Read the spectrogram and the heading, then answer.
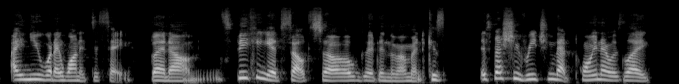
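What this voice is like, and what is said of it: Strong unusual accent. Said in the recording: “my accent is so strange ... the computer didn't really take well on some of the words that I spoke”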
